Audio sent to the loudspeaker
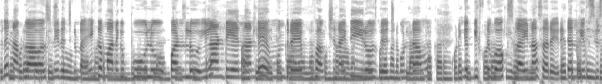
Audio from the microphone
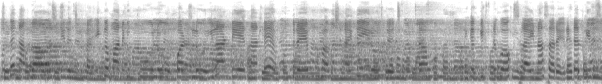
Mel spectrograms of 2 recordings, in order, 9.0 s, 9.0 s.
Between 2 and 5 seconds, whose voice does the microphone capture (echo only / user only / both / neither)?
both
